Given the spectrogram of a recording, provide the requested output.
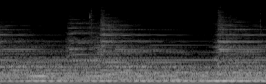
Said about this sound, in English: The sepulcher is controlled by 5 different Christian sects, with varying rules for who oversees specific parts of the church. The bells signify it's time for one group to take its watch, and here they come, all dressed in black, long gray beards.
